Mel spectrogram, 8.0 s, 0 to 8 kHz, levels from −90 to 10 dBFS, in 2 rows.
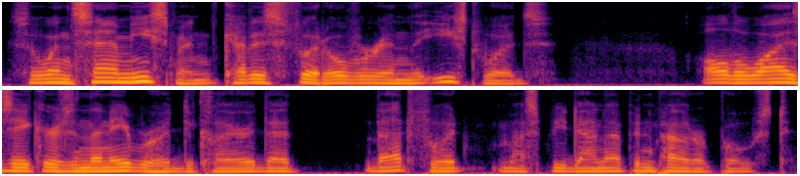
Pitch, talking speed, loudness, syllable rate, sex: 120 Hz, 220 wpm, -17 LUFS, 5.6 syllables/s, male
